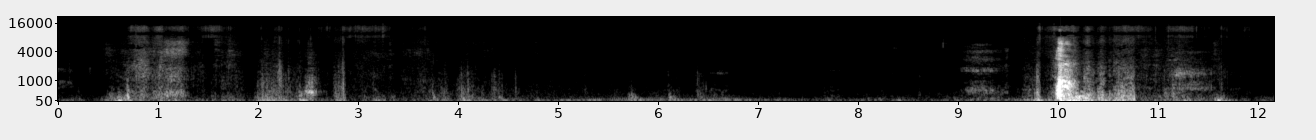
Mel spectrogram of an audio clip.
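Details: Soft sniffs and breathy noises building to a sharp sneeze near the end, faint room sounds; sneezing induced with chhinkni powder in a person with a cold of a couple of days.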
